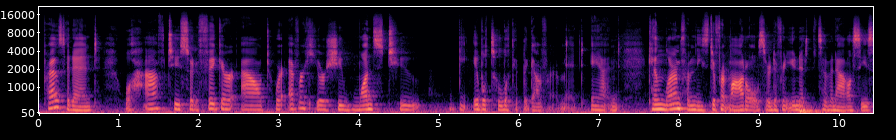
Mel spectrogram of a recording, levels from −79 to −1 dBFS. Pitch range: 140-170 Hz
